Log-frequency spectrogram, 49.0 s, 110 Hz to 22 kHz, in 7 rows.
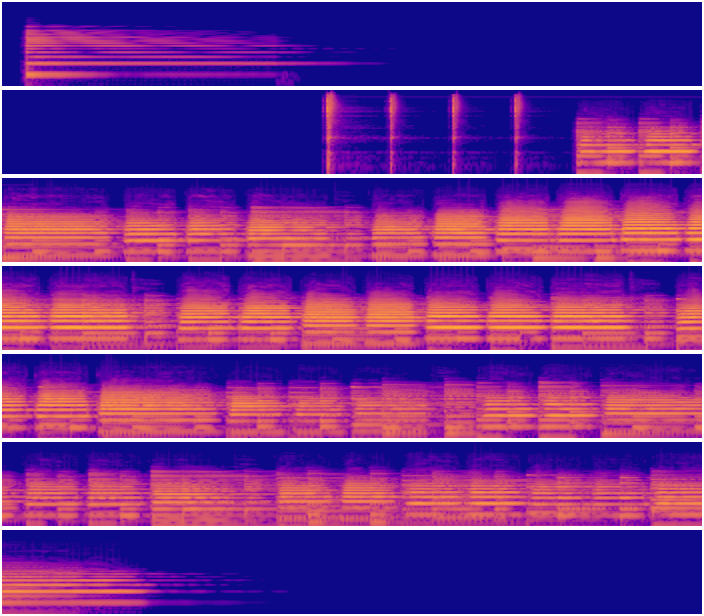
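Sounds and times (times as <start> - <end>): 
grand piano: 0.2 - 3.8, 12.7 - 44.0
small trombone: 12.8 - 43.6.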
